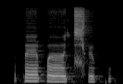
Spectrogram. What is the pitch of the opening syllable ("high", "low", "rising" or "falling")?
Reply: high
